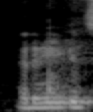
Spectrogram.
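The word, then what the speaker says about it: read: तुम्हाला सुरुवातीला पण सांगितलं रीड थर्ड फॉर्म काय होणार स्पेलिंग तेच राहणार परंतु त्याचा उच्चार काय होणार रेड ओके पुढचा शब्द आहे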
